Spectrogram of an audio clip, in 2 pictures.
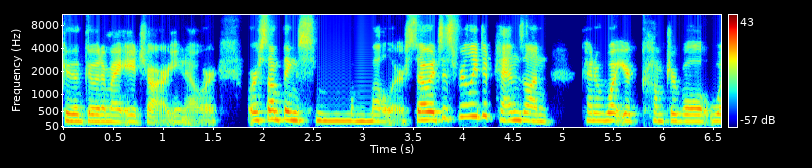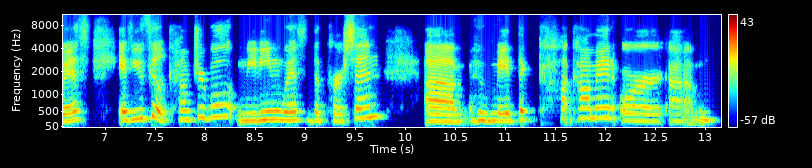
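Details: Stuttering in an adult who identifies as a person who stutters, asking a question during a workplace-focused webinar.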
